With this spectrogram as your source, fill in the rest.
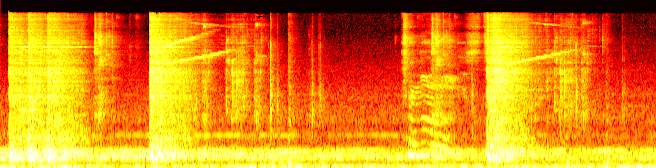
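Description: Gunshots fire in loud, sudden bursts.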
